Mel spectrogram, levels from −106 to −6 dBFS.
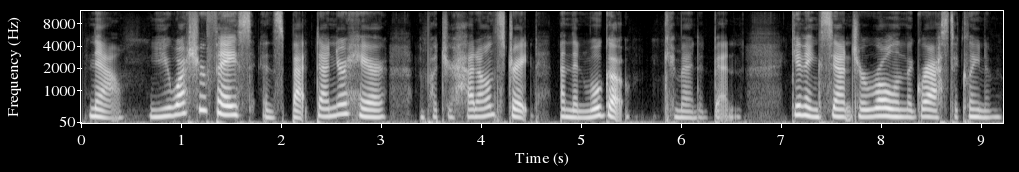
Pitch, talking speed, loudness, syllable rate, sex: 230 Hz, 210 wpm, -20 LUFS, 4.7 syllables/s, female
